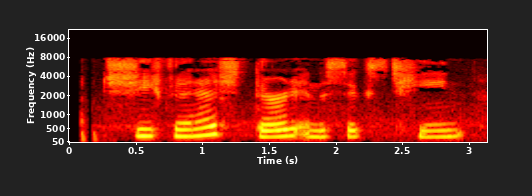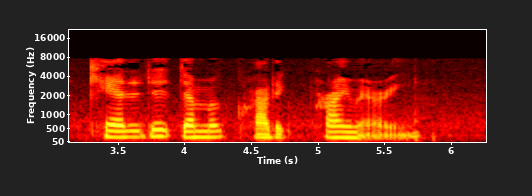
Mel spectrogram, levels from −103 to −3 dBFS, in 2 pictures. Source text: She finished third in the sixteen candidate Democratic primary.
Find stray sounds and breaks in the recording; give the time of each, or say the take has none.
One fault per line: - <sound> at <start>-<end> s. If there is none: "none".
none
